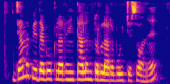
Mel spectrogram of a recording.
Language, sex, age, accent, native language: Uzbek, female, under 19, Farg'ona, Uzbek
